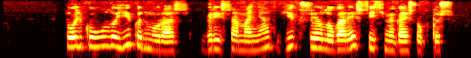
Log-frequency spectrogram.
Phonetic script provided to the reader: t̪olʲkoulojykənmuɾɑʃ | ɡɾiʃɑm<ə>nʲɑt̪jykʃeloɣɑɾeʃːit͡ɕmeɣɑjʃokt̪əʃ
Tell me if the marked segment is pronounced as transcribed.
no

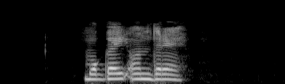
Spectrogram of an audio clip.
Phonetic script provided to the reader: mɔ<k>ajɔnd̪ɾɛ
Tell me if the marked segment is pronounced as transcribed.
no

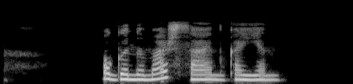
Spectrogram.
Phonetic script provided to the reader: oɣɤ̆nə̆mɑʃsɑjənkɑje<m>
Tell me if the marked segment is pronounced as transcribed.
no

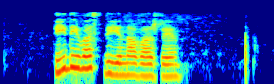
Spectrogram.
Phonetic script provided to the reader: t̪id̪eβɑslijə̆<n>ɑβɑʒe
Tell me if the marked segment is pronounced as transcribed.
yes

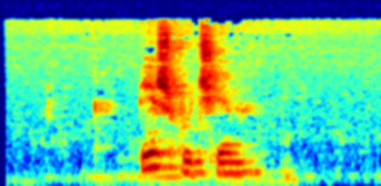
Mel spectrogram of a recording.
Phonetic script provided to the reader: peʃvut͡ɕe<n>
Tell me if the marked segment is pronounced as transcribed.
no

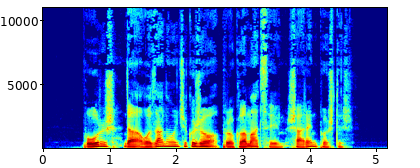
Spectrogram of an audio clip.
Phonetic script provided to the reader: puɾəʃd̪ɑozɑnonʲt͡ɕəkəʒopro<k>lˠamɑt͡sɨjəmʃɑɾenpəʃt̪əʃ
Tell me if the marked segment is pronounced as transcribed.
yes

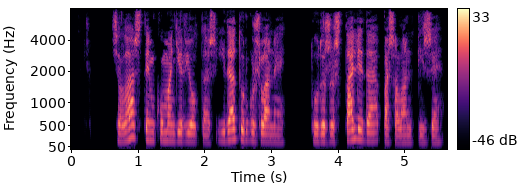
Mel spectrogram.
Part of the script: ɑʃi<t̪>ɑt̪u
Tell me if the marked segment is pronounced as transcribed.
no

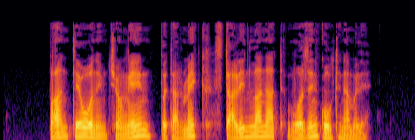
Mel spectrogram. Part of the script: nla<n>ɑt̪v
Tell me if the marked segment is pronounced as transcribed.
yes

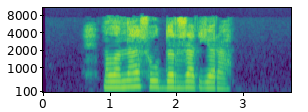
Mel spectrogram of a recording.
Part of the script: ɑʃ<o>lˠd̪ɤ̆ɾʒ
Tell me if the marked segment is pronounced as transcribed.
no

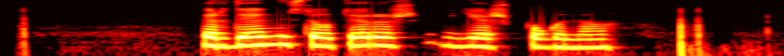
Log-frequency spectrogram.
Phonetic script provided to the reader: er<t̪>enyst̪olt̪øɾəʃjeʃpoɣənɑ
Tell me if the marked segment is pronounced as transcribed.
no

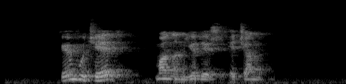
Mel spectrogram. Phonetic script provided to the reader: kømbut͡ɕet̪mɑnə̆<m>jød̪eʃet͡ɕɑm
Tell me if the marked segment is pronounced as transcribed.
no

